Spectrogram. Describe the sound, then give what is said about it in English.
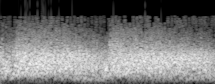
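A gunshot lost inside a crash of thunder: one loud, dense, sustained roar of noise rolling on for under two seconds, with no voices. “I'll shoot the lark off the next time it thunders, Kemosabe.”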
